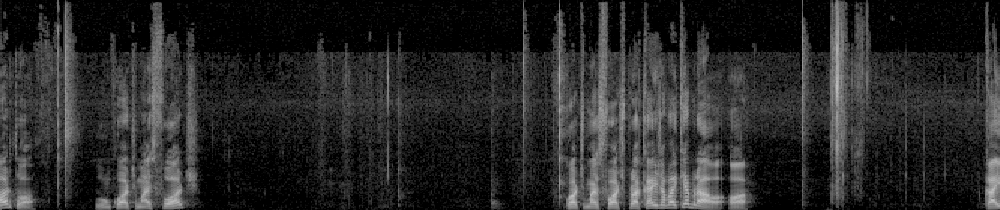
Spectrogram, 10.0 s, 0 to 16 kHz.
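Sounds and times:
knife cracking through pork carcass: 8.3s - 8.6s.

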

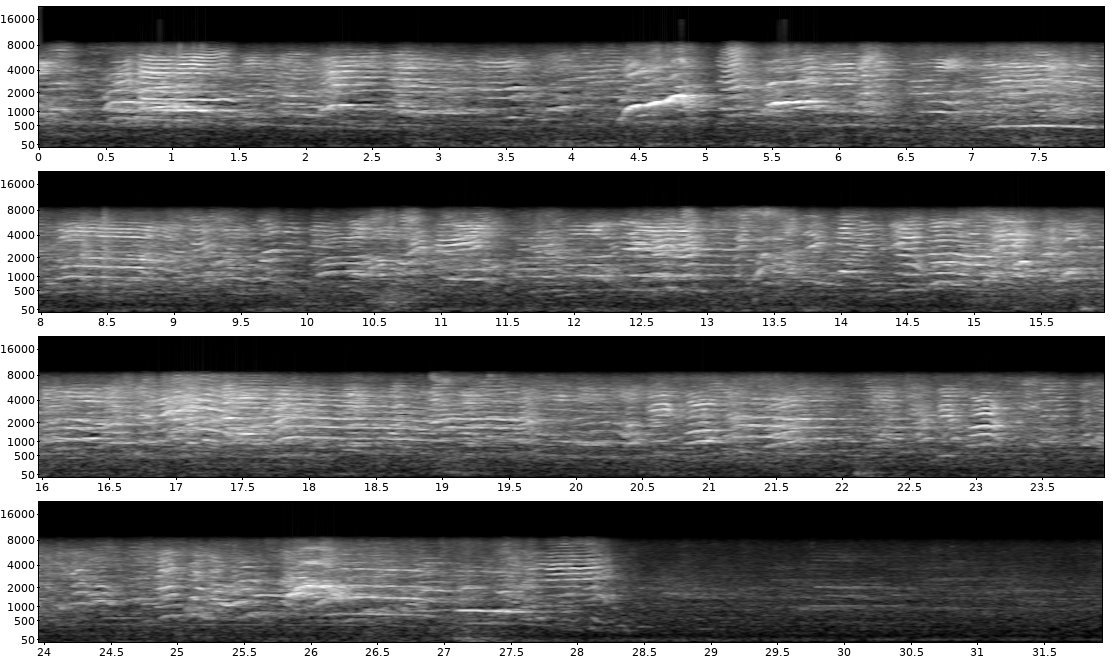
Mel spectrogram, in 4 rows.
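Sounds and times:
children shouting and chattering: 0.0s - 31.9s.

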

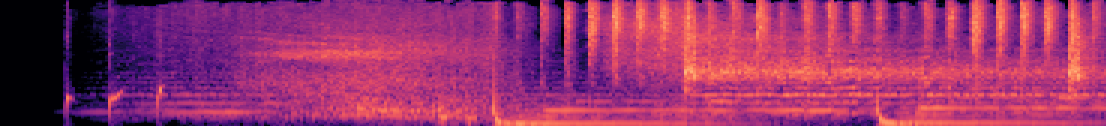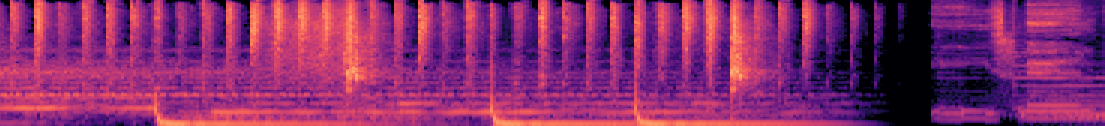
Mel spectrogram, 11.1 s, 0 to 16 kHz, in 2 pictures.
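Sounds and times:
electronic music: 2.5s - 9.8s.

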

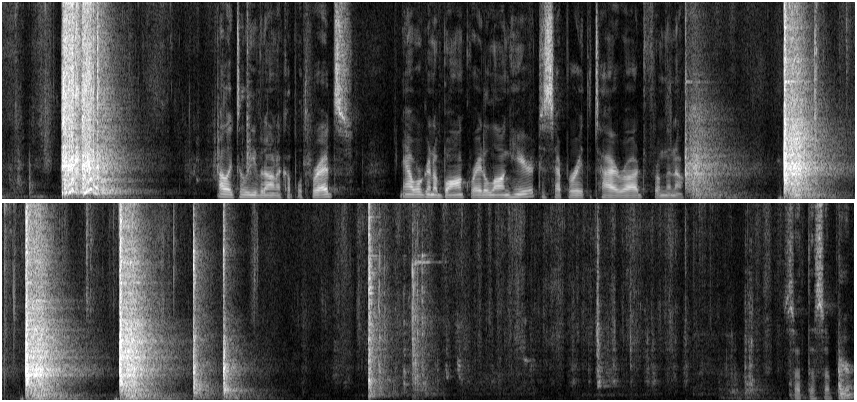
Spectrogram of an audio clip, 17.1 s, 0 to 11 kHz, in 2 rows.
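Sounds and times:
hammer striking steel: 6.8s - 10.9s.

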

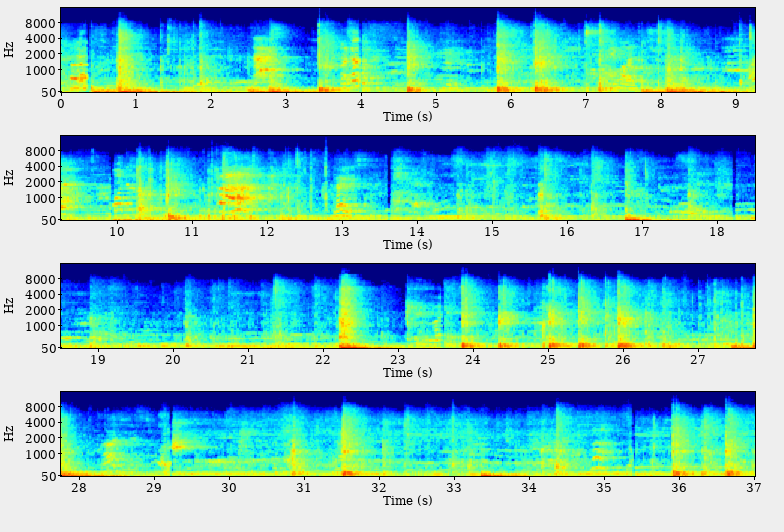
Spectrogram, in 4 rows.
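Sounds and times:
basketball bouncing: 3.4s - 3.7s, 23.8s - 28.0s, 35.9s - 36.9s.

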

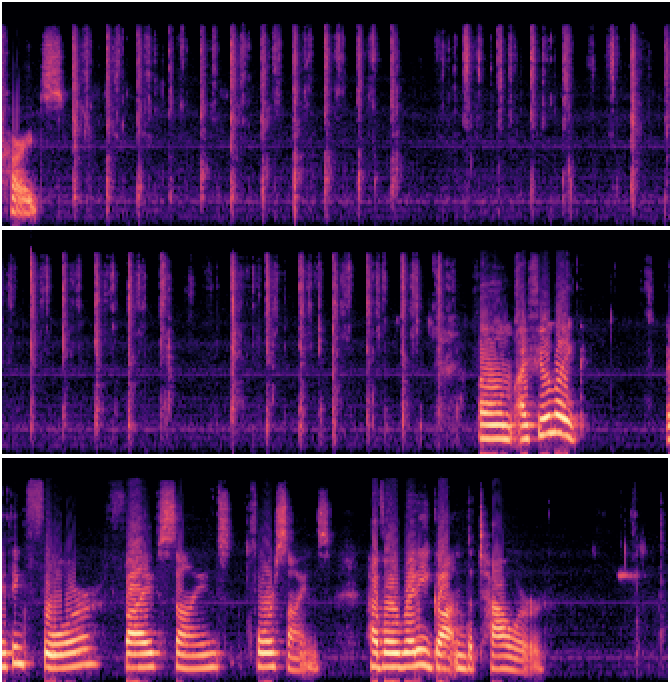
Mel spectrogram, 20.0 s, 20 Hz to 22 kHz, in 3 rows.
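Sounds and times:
cards being shuffled by hand: 0.6s - 11.3s.

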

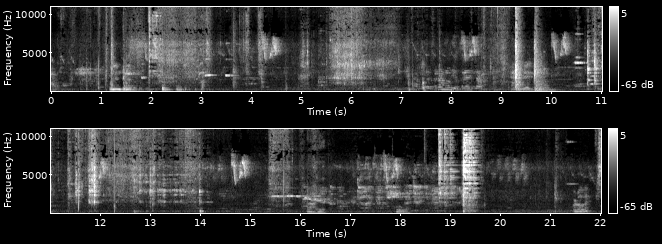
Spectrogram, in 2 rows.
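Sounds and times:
faint voices: 0.0s - 22.0s
metal rod clinking among clutter: 10.6s - 14.2s, 18.8s - 19.7s.

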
